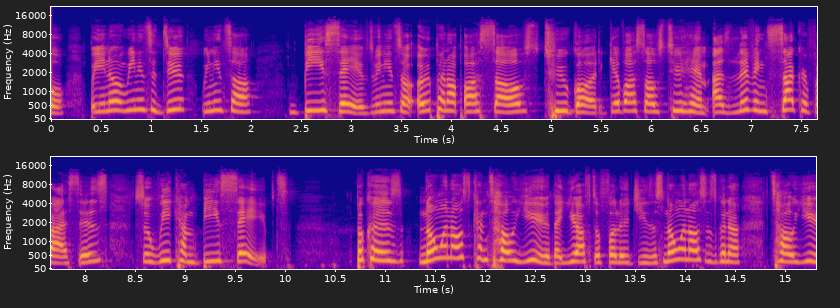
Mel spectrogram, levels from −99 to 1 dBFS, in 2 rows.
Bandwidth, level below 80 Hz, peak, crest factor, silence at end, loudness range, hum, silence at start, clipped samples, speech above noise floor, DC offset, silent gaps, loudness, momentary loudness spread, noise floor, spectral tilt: 13 kHz; -56 dBFS; -4 dBFS; 20 dB; 0 s; 3 LU; none; 0 s; under 0.1%; 36 dB; under 0.1%; none; -24 LUFS; 9 LU; -60 dBFS; -4 dB/octave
